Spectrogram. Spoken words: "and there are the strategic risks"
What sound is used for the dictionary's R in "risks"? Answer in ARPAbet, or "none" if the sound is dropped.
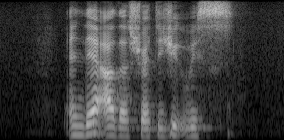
W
